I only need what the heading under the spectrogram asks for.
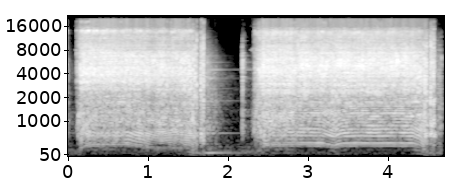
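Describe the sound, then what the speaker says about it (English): An electric ratchet snugging flex plate bolts: two loud, sustained whirring bursts of a few seconds each, separated by a short pause, close and alone without speech. "We're just going to use an electric ratchet."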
